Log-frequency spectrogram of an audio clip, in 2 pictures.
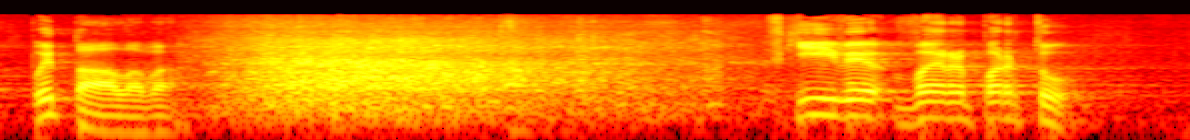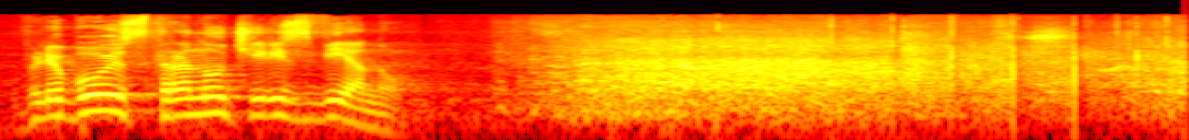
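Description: An audience laughs loudly in a large hall.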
